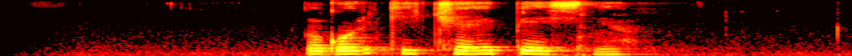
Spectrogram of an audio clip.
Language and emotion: Russian, neutral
